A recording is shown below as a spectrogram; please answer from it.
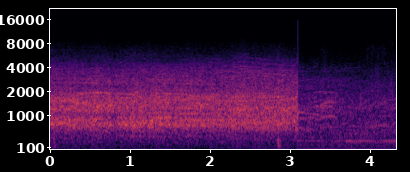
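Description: Cricket stadium crowd cheering a well-played shot, a steady din of many voices that cuts off suddenly about three seconds in, leaving quieter ground noise.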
